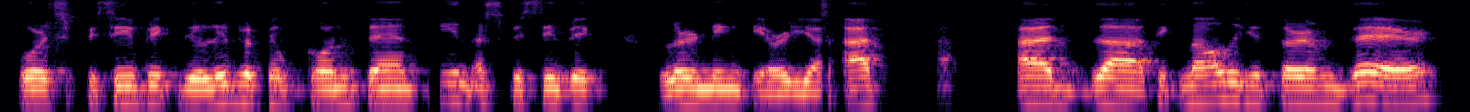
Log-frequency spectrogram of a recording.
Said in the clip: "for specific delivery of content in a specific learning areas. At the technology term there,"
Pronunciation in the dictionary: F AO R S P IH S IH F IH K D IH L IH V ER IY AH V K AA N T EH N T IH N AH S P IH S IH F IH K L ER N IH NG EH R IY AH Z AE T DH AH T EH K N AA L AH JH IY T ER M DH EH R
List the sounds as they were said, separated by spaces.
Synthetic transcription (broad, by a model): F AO R S P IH S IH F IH K D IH L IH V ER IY AH V K AA N T EH N T IH N AH S P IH S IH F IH K L ER N IH NG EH R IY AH S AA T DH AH T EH K N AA L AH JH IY T ER M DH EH R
